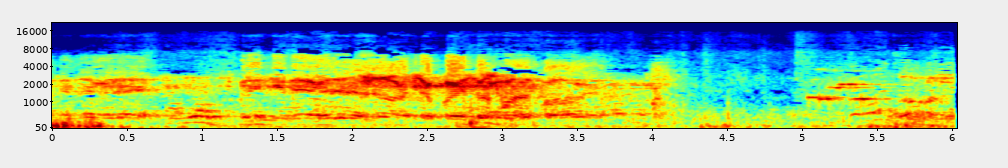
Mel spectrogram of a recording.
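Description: People's voices, with a loud, high, wavering cry about a second in that lasts for about two seconds, then a brief lull before talking resumes.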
